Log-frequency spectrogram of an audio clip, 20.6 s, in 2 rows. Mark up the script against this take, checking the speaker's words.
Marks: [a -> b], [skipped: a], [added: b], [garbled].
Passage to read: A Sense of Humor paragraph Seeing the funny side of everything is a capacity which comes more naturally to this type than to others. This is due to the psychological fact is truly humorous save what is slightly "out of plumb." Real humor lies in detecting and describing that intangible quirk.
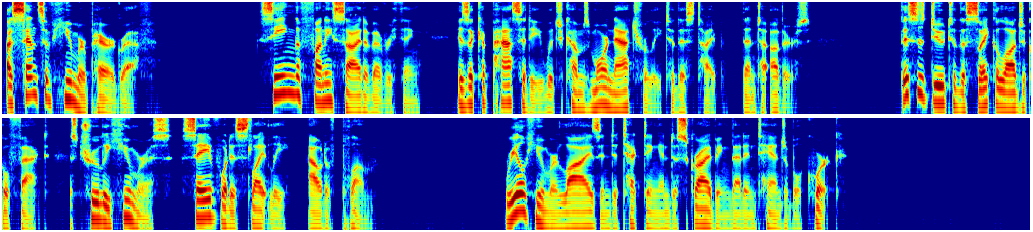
A Sense of Humor paragraph Seeing the funny side of everything is a capacity which comes more naturally to this type than to others. This is due to the psychological fact is truly humorous save what is slightly "out of plumb." Real humor lies in detecting and describing that intangible quirk.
